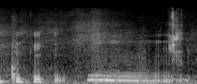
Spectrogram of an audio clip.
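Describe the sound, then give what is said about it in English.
A dog named Albert whimpers in a few short, rising yelps, then lets out a drawn-out, steady moaning howl, fading at the end. “Don't moan like that. Try to be a brave doggy.”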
